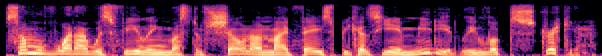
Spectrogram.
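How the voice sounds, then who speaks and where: A man reading a first-person romance audiobook with expressive, wry delivery. His pitch moves freely and lively through the lines. The studio sound is dry and close. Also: brisk, no echo. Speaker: audiobook narrator.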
